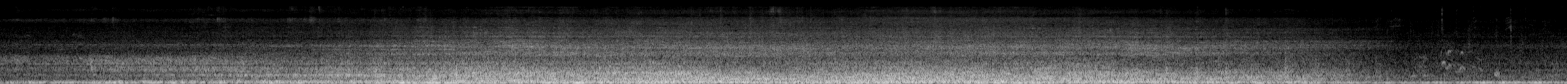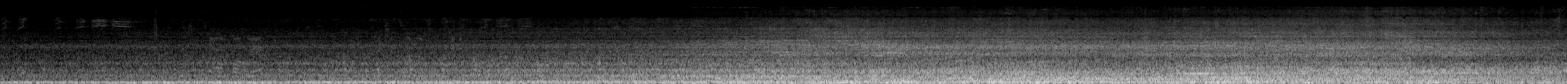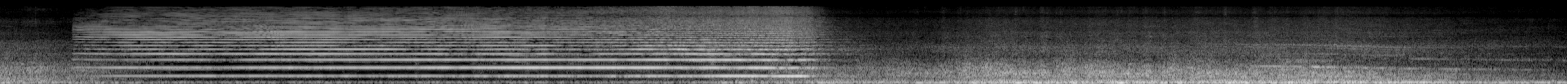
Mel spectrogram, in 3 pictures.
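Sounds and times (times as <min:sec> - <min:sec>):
train passing with rail noise: 0:00.0 - 0:47.0
trains rumbling on track: 0:00.0 - 0:47.0
train horn long note: 0:32.0 - 0:40.1.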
